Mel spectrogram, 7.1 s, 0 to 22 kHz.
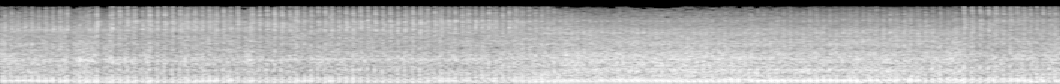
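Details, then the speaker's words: Toro TimeCutter SS4235 mower after its electric parking brake connector was repaired and greased; before this it would not crank at all. Now the engine catches and settles into a steady, fast, even chug, so it starts and runs normally. "And we're gonna hit the key and the motor should start cranking now. Like I said, it wouldn't do this before. It wouldn't do nothing."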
